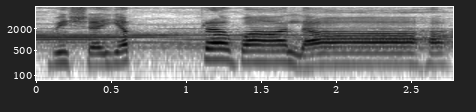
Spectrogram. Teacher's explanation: ಮುಂದೆ ಪ್ರಮತುರದ ಜೋಡಕ್ಷರಗಳು ಸಂಯುಕ್ತ ಅಕ್ಷರ ಆದ್ದರಿಂದ ಮೊದಲ ಅಕ್ಷರದ ಒತ್ತುಕೊಡಬೇಕು ವಿಷಯ ಪ್ರವಾಲಾಹ ಲ ದೀರ್ಘ ಮತ್ತು ವಿಸರ್ಗ ಇದೆ ದೀರ್ಘದ ನಂತರ ವಿಸರ್ಗದ ಉಚ್ಚಾರಣೆ ಮಾಡಬೇಕು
